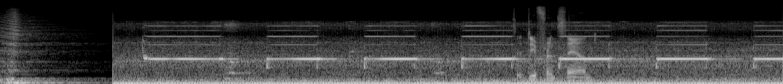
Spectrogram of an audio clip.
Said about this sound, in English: That was a bus. That was a school bus.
